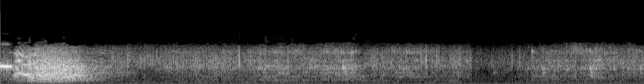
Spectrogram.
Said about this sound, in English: Smashing through the iron guardrail, the car plunges to the swirling river below, with Kent and Jimmy trapped behind its closed doors.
